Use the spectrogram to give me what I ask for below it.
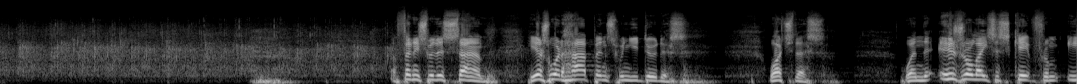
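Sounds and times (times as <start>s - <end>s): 
audience applauding: 0.0s - 5.7s
speech: 3.9s - 7.1s, 7.7s - 8.4s, 9.0s - 10.7s.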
